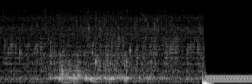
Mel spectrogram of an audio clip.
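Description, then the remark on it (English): A toilet flushes with a rushing, gurgling swirl of water for about two seconds, then cuts off abruptly into a steady low electronic hum. “Like, the one that comes to mind most, that I find most boggling, but I use every day, is the toilet.”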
